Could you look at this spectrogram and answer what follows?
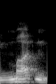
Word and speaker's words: muntin: the mutton bar sizes on your existing and how they're configured as well.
